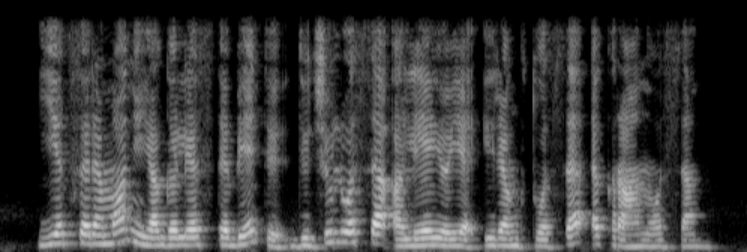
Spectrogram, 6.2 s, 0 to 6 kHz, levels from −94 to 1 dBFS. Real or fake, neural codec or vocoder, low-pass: real; none; 5.4 kHz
